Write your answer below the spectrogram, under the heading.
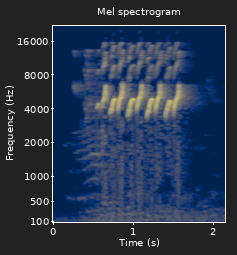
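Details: Orange minivet delivering a clean, even series of about nine high, sweet, upslurred whistles at a steady quick pace in otherwise quiet surroundings.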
